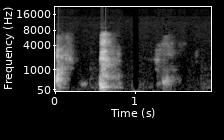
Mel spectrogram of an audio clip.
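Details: Hiccups in a child after drinking milk: three short, abrupt bursts with a sudden catch at onset, spaced under a second apart.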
